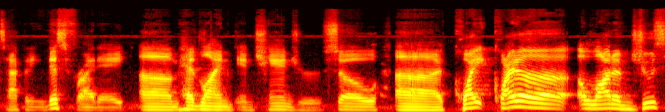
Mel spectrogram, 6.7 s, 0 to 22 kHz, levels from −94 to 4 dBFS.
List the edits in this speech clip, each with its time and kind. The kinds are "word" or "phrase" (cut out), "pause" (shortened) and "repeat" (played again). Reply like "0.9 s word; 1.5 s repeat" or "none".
1.3 s pause; 2.3 s phrase; 3.9 s pause

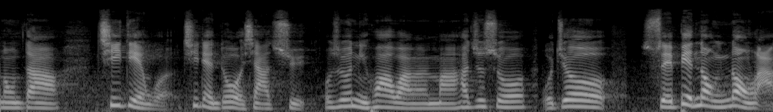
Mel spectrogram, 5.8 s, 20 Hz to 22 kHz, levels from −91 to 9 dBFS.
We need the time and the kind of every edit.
2.4 s pause; 4.0 s pause; 4.7 s pause

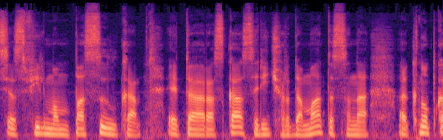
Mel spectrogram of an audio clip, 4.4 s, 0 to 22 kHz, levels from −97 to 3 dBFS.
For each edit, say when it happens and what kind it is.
none

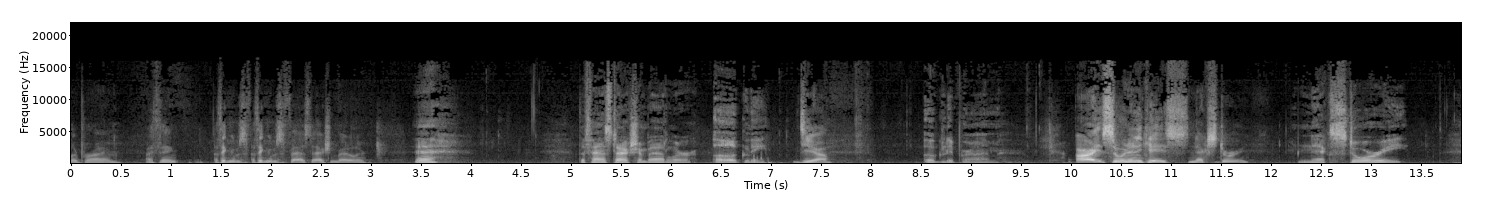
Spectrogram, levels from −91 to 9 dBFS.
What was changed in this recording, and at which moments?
1.8 s repeat; 7.2 s pause

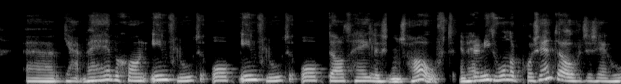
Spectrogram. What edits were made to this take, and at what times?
2.4 s repeat; 3.8 s phrase; 4.7 s phrase

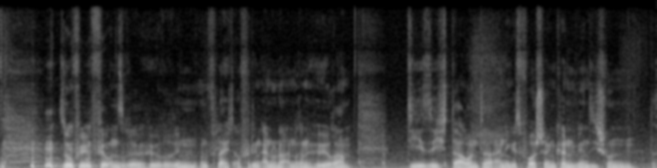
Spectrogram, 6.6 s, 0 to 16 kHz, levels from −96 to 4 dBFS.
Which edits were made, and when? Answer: none

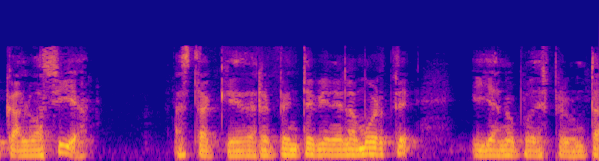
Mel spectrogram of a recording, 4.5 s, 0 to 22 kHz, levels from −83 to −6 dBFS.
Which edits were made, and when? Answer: none

